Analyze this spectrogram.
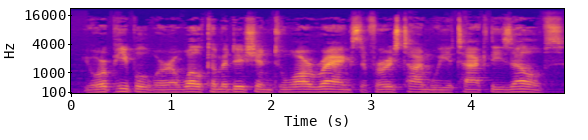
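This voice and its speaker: A man puts on a character voice at a medium pitch. His intonation stays flat and monotone. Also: moderate pace. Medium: read story. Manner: smug, mocking.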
